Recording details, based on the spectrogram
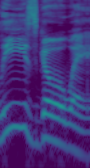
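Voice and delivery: put-on begging, slowed down. Describing a recorded conversation, speaker acts out the man's words, imitating someone begging. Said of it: "He's basically begging him".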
